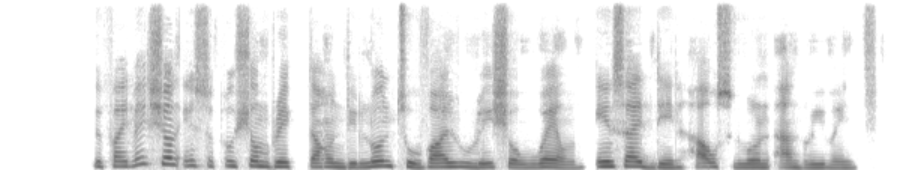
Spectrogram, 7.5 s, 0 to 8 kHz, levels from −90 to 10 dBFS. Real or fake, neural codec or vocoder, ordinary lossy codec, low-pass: fake; codec, 16 kHz, 0.8 kbps, ZipCodec; none; none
